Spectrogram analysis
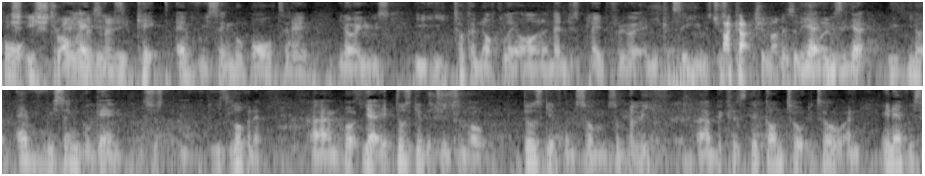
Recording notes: LIVE from Stamford Bridge.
